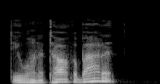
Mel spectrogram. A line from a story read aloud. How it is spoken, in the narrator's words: I asked, gently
